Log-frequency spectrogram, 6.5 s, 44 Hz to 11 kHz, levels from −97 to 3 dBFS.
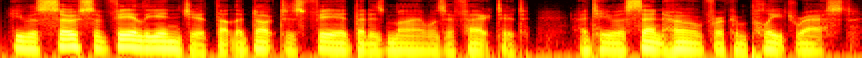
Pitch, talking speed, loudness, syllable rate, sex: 100 Hz, 215 wpm, -18 LUFS, 5.7 syllables/s, male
